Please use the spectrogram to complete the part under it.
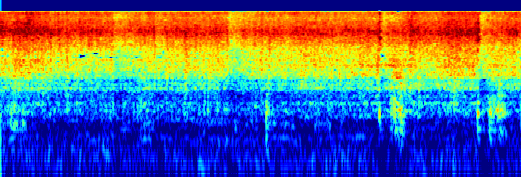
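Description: Chopped onion fries in hot oil with dried red chilli, cinnamon and cloves for a Bengali chicken curry, giving a loud, steady sizzle with occasional stirring scrapes close by.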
